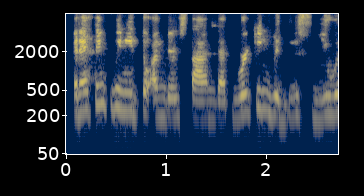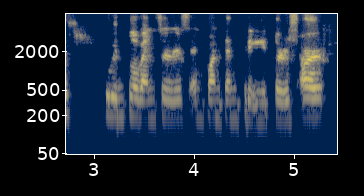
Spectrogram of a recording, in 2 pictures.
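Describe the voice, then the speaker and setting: A man's voice: high voice, breathy edge, no echo, rough recording. A man from the Philippines, a guest speaker talking earnestly in a panel discussion with frequent fillers. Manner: earnest, measured, uses fillers.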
